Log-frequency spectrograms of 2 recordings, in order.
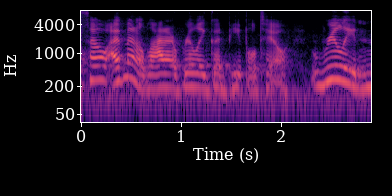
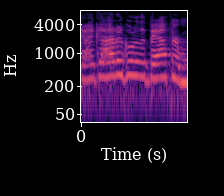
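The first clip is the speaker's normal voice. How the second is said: fast, higher-pitched child imitation; mock screaming kid; 6 semitones higher, much faster than usual. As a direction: lightly mimic a kid's urgent plea. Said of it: "the kid kept screaming and screaming".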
